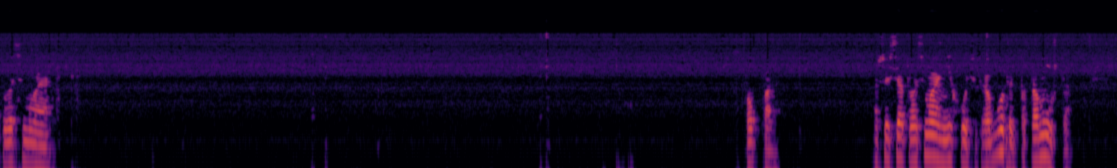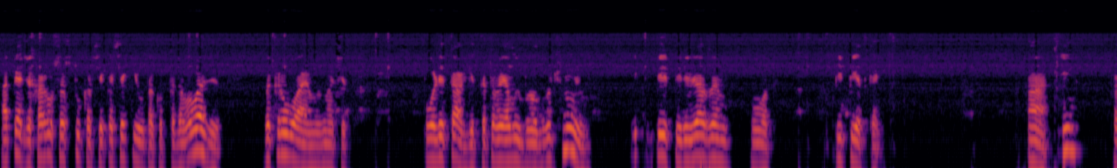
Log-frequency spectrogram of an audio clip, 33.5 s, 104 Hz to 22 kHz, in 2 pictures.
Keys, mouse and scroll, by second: 8.0-9.0 drag, 9.3 g, 11.1 click, 12.0-14.7 middle drag, 17.1 click, 19.5 click, 21.0 click, 26.4 click, 27.4 g, 28.9 click, 29.1-30.1 middle drag, 32.5 i.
